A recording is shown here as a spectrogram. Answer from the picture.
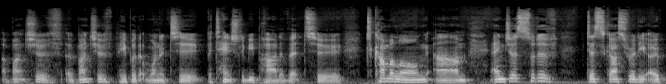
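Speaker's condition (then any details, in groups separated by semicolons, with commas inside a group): No condition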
